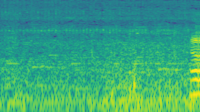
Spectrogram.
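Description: Street ambience: a steady low rumble of traffic, with faint voices.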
